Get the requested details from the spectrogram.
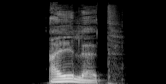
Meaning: second-person plural subjunctive I of eilen
- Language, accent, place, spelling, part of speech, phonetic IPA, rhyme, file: German, Germany, Berlin, eilet, verb, [ˈaɪ̯lət], -aɪ̯lət, De-eilet.ogg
